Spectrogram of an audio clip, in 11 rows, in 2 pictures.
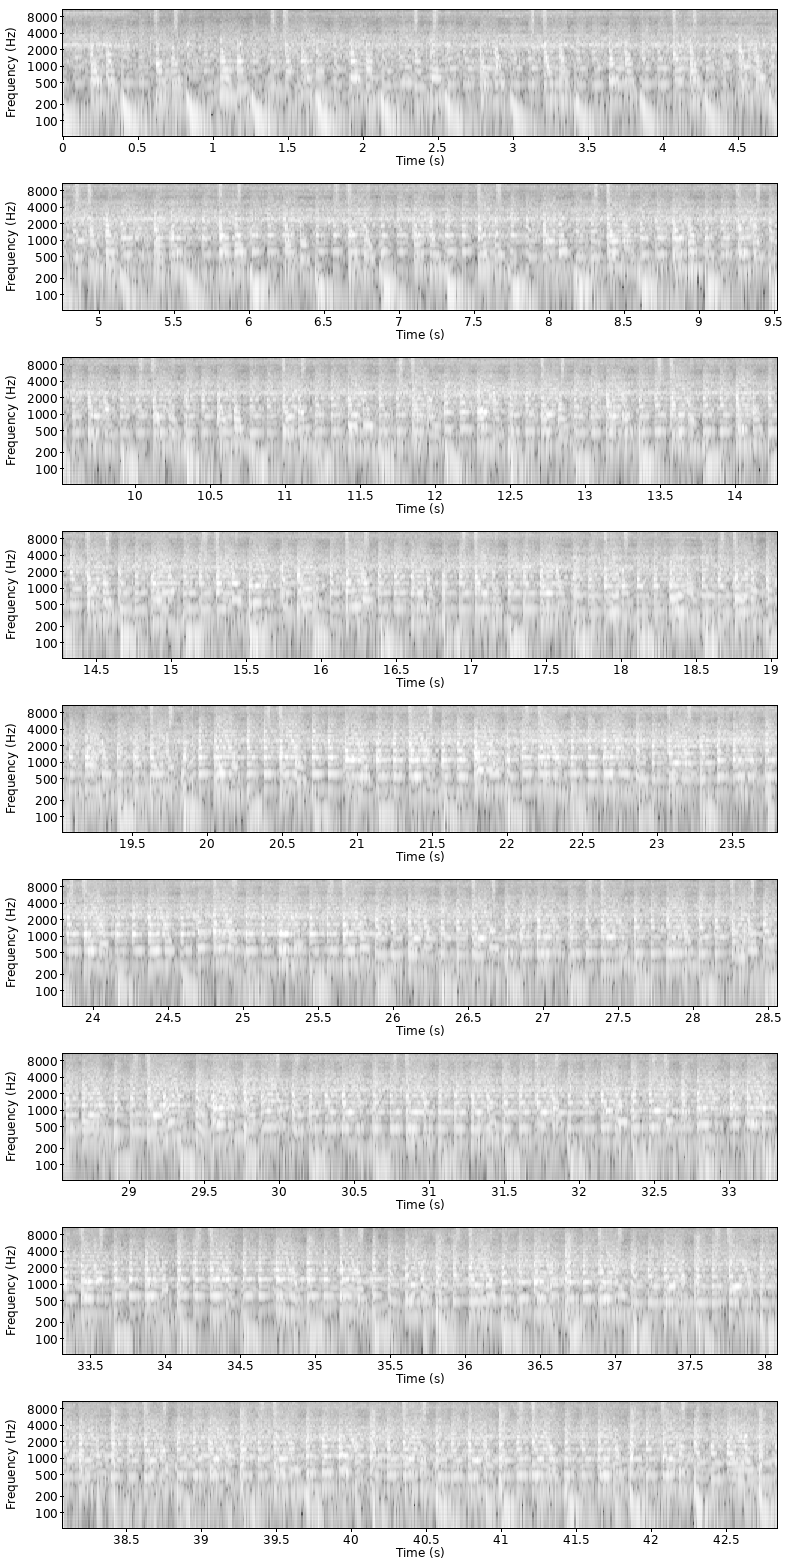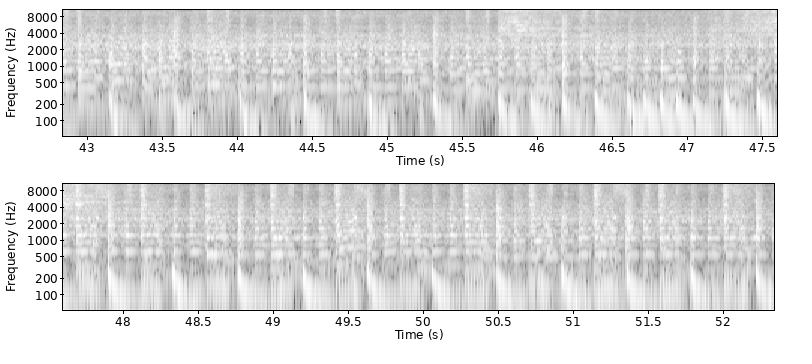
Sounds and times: Trance music: 0.0 - 52.3.

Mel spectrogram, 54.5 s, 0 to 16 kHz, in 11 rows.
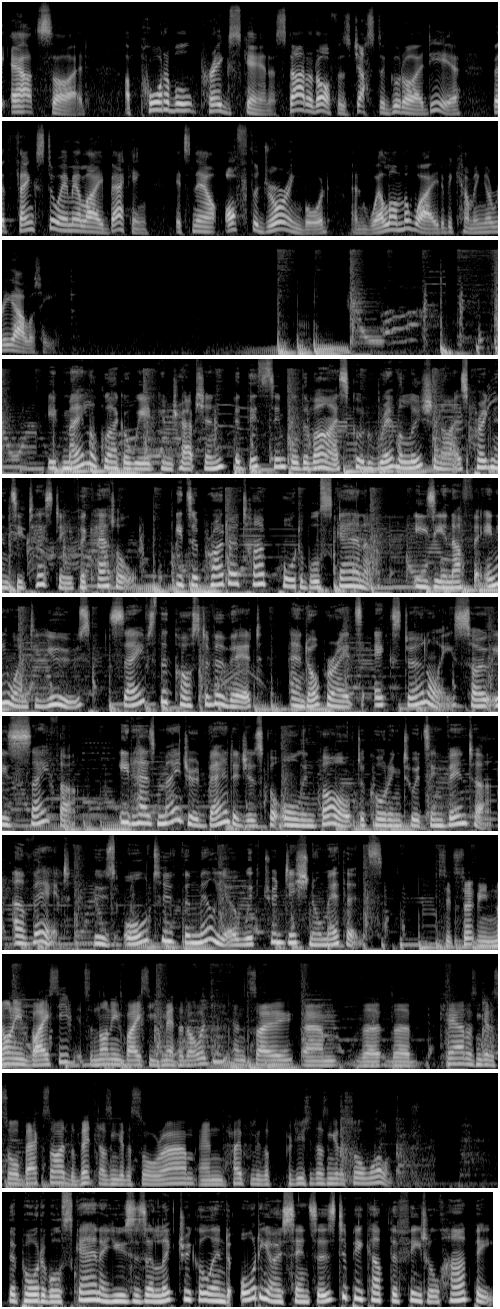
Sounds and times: Speech: 0.0 - 10.5, 15.4 - 38.5, 39.2 - 48.6, 49.7 - 54.5
Music: 12.2 - 46.1.

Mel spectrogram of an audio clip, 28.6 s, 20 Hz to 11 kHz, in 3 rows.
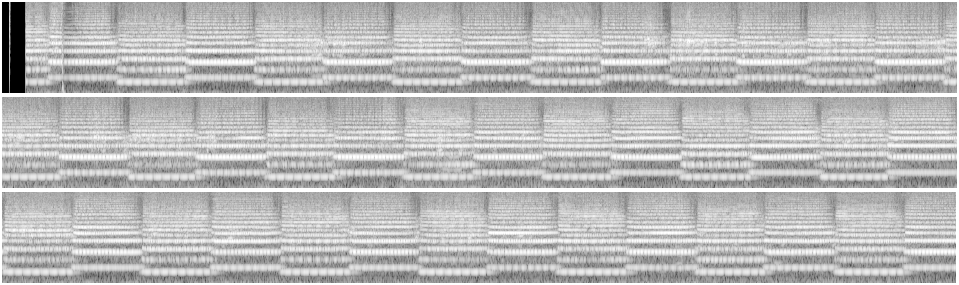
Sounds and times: Fire engine, fire truck (siren): 0.2 - 28.6
Truck: 0.2 - 28.6.

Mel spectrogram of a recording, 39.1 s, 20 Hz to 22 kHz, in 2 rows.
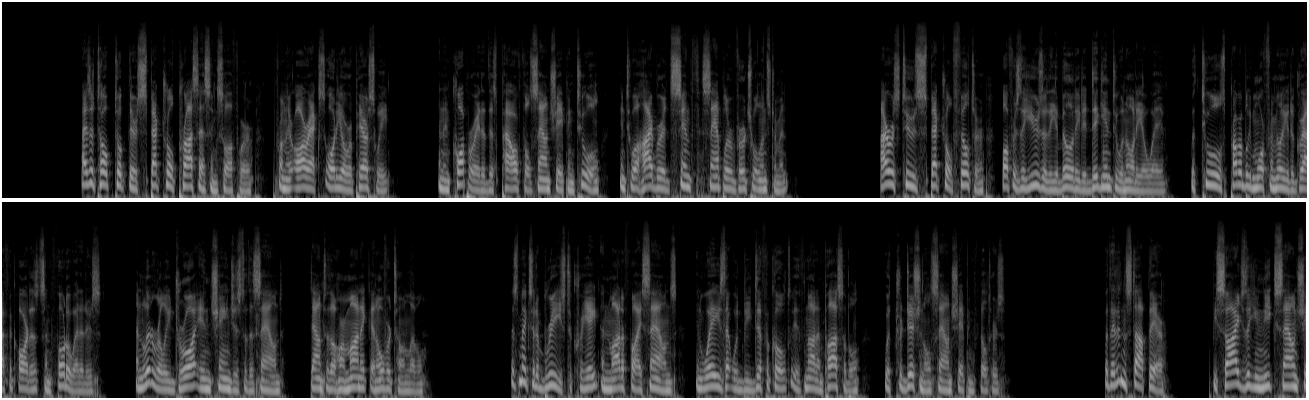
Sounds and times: Speech: 1.2 - 5.9, 6.6 - 11.9, 13.2 - 26.0, 27.2 - 34.7, 36.2 - 37.1, 37.7 - 39.1.

